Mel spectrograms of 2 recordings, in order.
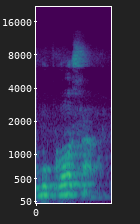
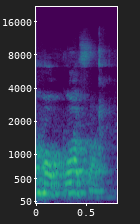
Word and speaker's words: mucosa: Le decimos mucosa. ¿Ah? No mocosa. Le decimos mucosa. ¿Ah? Por alguna vez también que tengas diferencia de habla, ¿no? Y eso, pero pronuncia bien, ¿no? Es mucosa.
